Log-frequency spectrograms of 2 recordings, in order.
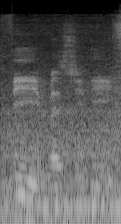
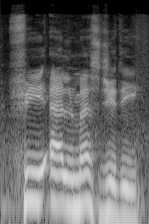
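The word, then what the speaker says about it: في المسجدِ: If alif and lam is there, if alif and lam is there, There's no fil, it's just fi masjidi. fi masjidi, in my masjid. You can't say fi al masjidi. That's just wrong.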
